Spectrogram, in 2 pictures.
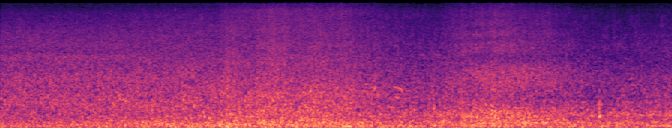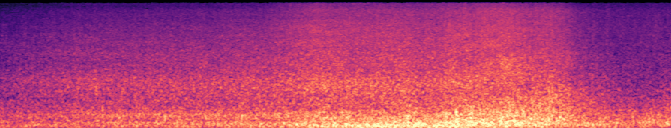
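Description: Recorded ocean surf: a steady rush of waves washing in, swelling slowly to its loudest about three-quarters of the way through, then ebbing near the end.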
